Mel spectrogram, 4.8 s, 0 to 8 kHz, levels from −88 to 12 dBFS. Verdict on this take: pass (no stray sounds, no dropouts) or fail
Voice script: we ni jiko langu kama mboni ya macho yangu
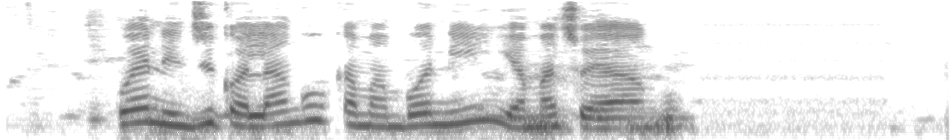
pass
